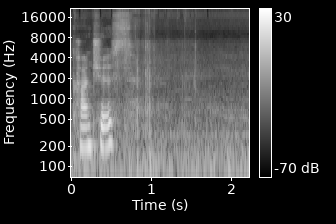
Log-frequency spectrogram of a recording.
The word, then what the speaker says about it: conscience: Okay, so the word conscience, okay, that's what it looks like, but it's pronounced conscious.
